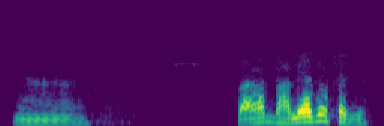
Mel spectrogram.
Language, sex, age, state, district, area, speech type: Assamese, male, 18-30, Assam, Lakhimpur, urban, conversation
